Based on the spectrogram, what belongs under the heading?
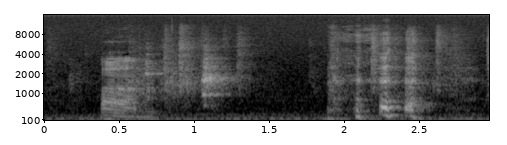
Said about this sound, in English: Yeah, we got some entertainment here. We got a hungry dog. He's angry. He's hangry. Hangry. He's like, I'll eat the plastic. He's hangry.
